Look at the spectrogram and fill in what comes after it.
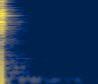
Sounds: Tools

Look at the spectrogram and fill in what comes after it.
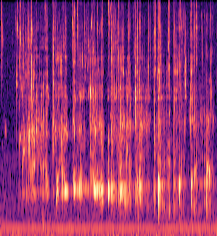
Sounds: Water, Liquid, Fill (with liquid)

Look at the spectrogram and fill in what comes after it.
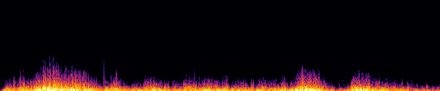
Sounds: Wind

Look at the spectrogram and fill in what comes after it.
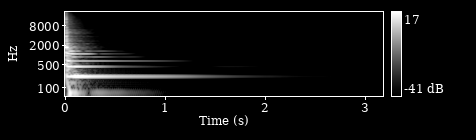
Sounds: Musical instrument, Bowed string instrument, Music

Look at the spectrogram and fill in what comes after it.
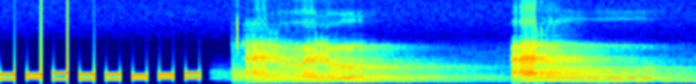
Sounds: Alarm, Telephone

